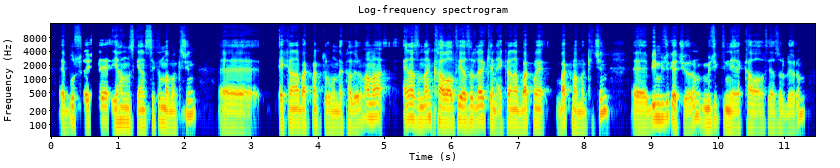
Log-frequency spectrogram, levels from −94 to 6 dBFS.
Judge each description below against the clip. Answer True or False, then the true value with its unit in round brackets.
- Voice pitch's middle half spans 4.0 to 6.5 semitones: True (4.5 semitones)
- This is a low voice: True (115 Hz)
